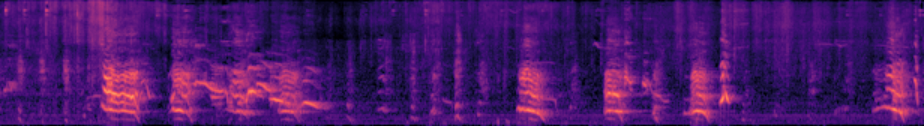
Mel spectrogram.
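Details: Domestic dogs, a cocker-hound, Basset and corgi, romp in a game of chase. A flurry of yappy, harmonic barks comes early, then scattered single barks separated by quiet gaps.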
